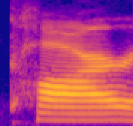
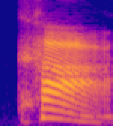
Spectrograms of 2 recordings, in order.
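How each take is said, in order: First: The final R sound is clearly pronounced. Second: The final R sound is dropped entirely.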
